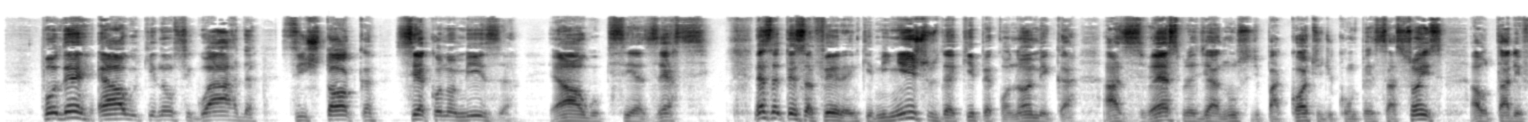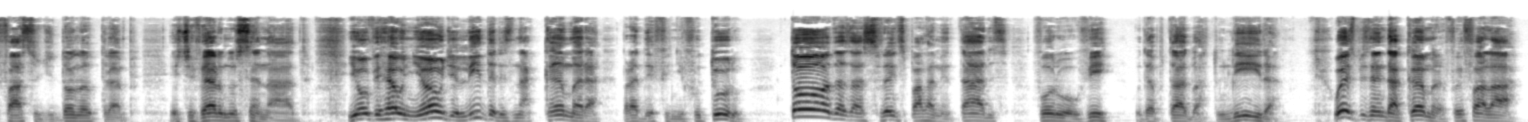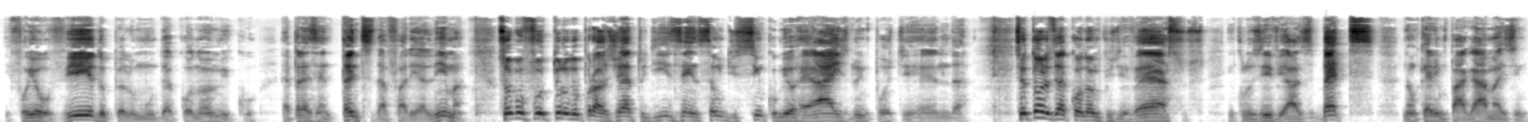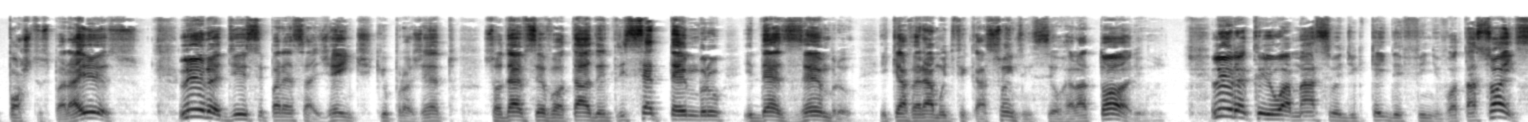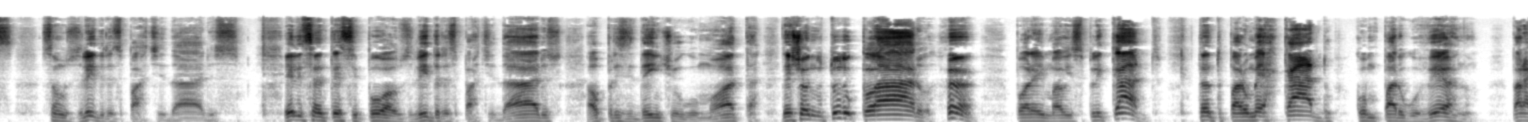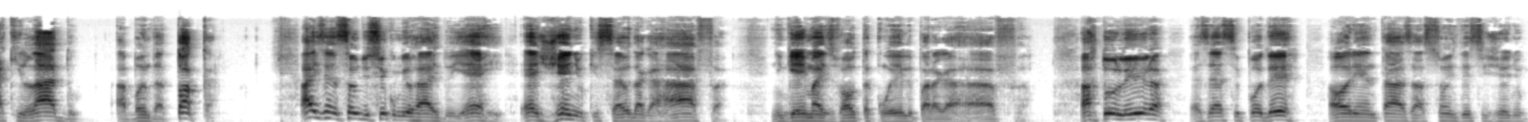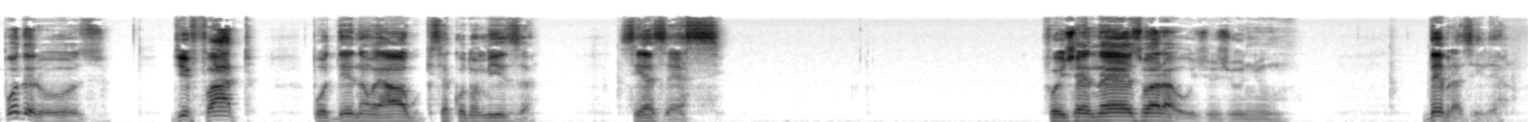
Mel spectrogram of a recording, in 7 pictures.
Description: Comentário do jornalista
